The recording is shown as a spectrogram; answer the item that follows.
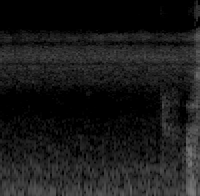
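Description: Faint room tone with a steady high-pitched hiss, and a man's voice starting again just at the end.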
